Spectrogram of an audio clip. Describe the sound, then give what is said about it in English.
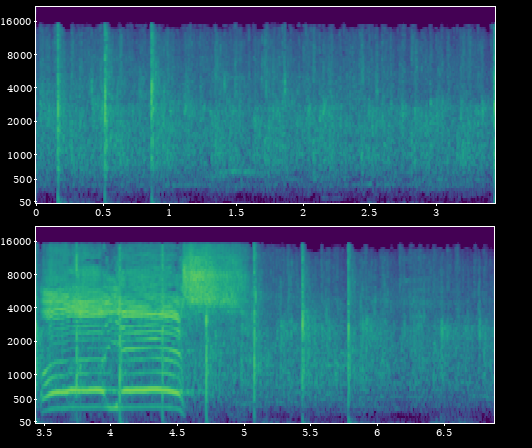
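A church audience claps its hands unto Jesus in a dense, steady patter that runs the whole time, with a few sharper claps standing out. Midway, a man's voice briefly rises over it, loud and sustained. “Oh, let's clap our hands unto Jesus right now.”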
